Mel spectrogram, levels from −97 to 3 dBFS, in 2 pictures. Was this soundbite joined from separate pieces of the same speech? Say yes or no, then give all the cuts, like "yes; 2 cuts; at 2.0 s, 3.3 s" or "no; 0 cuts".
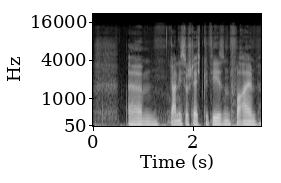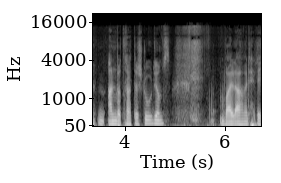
no; 0 cuts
